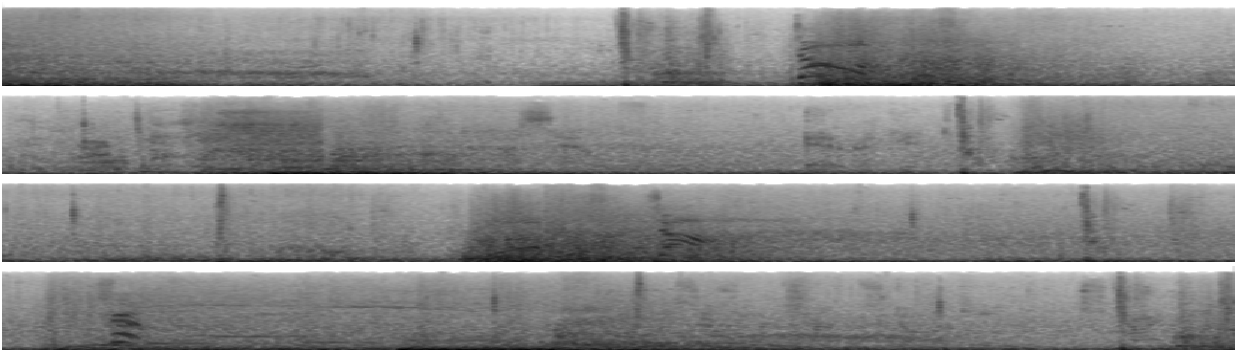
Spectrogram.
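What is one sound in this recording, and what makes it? A dragon roars loudly.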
